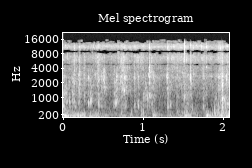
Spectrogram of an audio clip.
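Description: A Belgian Malinois lapping at a running kitchen faucet, its tongue slapping the stream in quick, irregular slurps, with the water splashing into a stainless steel sink.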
